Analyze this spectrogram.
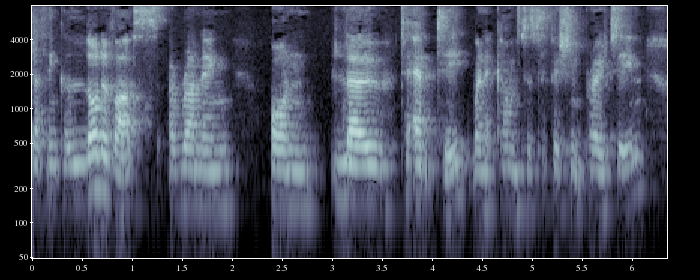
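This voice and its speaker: A woman with an English accent, at a moderate pace. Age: 60s. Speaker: wellbeing show host. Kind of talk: live interview chat. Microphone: technical issues from bad weather.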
